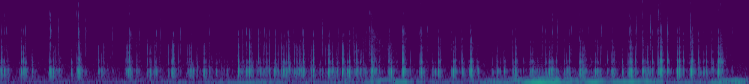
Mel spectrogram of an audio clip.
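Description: Fingertips and nails tap on the closed brown and gold embossed cover of a small ornate hardcover book held up in the air. The quiet, dry, rapid taps and light scratches have a hollow mid-range knock with no ring. A faint low rumble swells underneath in the second half.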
